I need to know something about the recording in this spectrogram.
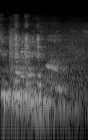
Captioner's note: laughter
